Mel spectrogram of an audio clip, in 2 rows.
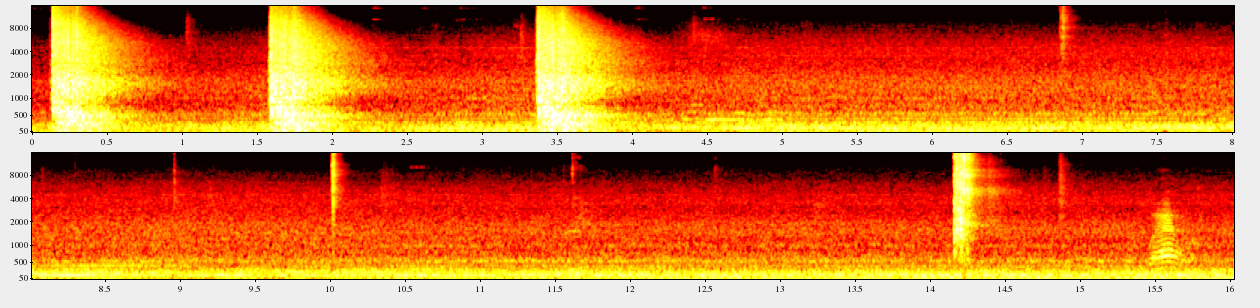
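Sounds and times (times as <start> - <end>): steady low indoor hum: 0.0 - 16.0
gunshots: 0.1 - 0.8, 1.6 - 2.3, 3.4 - 4.0.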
